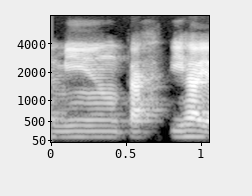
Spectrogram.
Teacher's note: samar dalam artian lidahnya itu persiapan ke makhraj setelah huruf nun atau tanwin ya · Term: ikhfa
